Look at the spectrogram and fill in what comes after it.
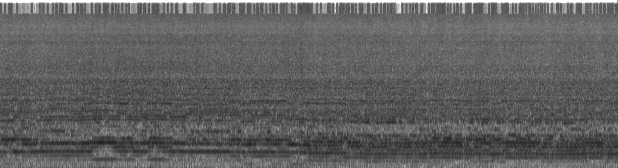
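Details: Bench test of a supercharged McCulloch two-stroke chainsaw engine, carb cleaned and new gaskets, running off tank fuel: high screaming note held steady near full revs, slight pitch drift, no misfire; runs fantastic, burns fuel very fast, makes supercharger sounds.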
